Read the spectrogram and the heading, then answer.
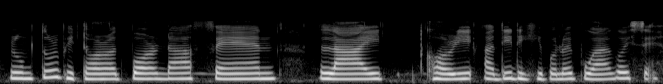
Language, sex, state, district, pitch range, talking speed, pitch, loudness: Assamese, female, Assam, Kamrup Metropolitan, 250-270 Hz, 80 wpm, 260 Hz, -15 LUFS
